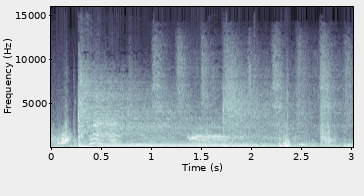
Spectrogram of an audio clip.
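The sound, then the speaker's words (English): A thrown axe strikes a man's chest during a village gunfight, a sharp, loud whip-like thwack near the start, followed later by a softer second hit within a dense background of effects. “Polly collapses, the axe buried in his chest.”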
